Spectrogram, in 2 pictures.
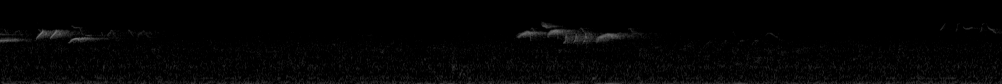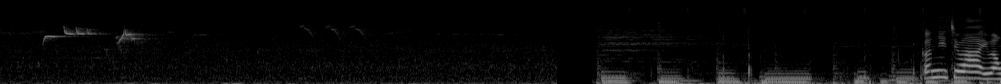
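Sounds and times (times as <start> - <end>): birds chirping: 0.0 - 1.6, 5.2 - 7.9, 9.4 - 12.3
faint outdoor hiss: 0.0 - 20.0.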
